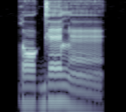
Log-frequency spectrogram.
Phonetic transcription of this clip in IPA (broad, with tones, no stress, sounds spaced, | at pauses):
ɾ ɔ˨ ɡ ɛ˧ l ɛ̃˨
